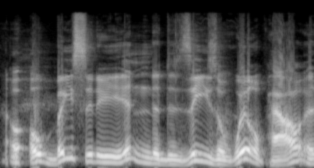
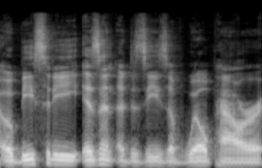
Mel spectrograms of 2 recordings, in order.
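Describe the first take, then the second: First: It is said in a put-on Texan accent. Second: It is said in a plain everyday voice.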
